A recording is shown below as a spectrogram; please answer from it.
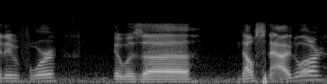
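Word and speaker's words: Agholor: before it was uh Nelson agar that's how you say his name he was uh Lamar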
